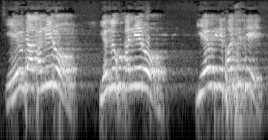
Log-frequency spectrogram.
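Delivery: high, loud, slow demand about the tears; loud questioning. Retold or imitated. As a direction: boom the questions at her like a stern priest. Eli loudly questions weeping woman.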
